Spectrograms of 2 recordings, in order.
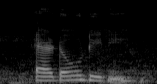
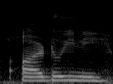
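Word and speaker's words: audouinii: ডিস্টটাম ফেরুজিনি আরেকটা হচ্ছে এডোডি উচ্চারণটাই তো মাথা নষ্ট অডুইনি উচ্চারণ হবে এটা সরি আর পিটাইডিয়াসিস ভারসিকোলর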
